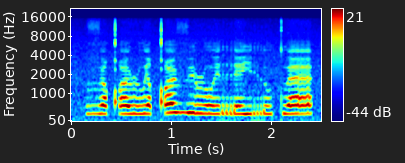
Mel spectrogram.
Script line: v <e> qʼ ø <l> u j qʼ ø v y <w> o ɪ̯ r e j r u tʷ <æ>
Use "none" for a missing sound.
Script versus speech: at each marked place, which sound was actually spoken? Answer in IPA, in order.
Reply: ø, ɹ, ɹ, æ

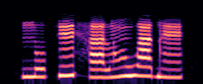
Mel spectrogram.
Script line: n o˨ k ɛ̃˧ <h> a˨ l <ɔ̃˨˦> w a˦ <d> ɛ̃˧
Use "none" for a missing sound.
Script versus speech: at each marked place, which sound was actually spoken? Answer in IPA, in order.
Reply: h, ɔ̃˨˦, d

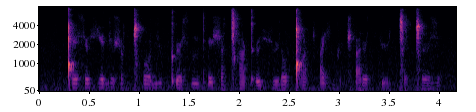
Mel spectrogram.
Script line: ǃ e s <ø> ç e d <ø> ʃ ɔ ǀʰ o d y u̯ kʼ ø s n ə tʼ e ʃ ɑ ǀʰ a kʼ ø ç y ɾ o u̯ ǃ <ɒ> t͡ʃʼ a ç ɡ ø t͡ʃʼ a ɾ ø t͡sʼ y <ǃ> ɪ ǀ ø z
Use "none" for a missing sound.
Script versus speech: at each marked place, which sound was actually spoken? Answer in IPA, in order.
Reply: ø, ø, ɑ, ǀ

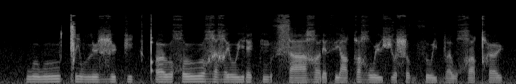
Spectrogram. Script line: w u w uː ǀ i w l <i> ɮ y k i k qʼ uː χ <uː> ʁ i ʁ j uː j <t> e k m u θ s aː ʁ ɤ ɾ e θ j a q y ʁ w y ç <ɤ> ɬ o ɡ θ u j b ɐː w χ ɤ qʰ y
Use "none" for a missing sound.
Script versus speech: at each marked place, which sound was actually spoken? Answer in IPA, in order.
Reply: y, uː, ɾ, o

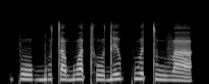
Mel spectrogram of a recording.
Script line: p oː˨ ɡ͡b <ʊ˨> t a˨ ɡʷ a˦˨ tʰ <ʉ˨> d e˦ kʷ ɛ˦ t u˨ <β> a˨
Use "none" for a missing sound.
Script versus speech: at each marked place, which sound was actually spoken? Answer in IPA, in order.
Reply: u˨, ʊ˨, β

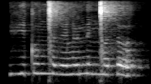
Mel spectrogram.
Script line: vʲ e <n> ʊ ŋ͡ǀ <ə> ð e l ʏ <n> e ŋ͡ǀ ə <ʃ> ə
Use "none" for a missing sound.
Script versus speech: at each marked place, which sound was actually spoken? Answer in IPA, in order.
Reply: t, ɪ, n, s

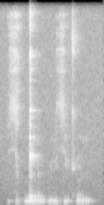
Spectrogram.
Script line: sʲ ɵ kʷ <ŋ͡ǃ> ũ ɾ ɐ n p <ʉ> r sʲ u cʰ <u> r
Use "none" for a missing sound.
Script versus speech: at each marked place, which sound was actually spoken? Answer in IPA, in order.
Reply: ŋ͡ǃ, ʉ, ũ

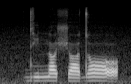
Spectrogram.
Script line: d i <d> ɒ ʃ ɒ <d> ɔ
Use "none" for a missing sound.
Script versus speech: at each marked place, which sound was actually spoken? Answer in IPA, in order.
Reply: n, d

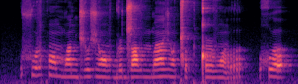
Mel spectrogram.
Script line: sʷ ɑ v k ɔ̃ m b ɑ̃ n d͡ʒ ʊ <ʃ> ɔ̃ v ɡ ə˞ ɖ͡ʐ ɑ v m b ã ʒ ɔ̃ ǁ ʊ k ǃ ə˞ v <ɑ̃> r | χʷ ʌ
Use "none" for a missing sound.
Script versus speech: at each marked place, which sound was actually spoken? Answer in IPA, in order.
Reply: ʒ, ɔ̃

